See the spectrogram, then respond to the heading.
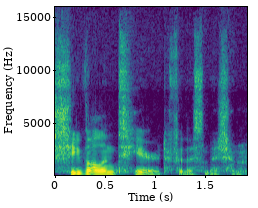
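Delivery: soft, breathy, very close whisper. A player's character leans forward to answer a stranger, whispering. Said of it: "lean forward and like whisper".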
